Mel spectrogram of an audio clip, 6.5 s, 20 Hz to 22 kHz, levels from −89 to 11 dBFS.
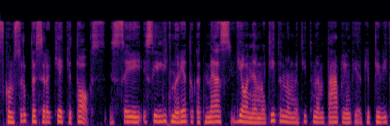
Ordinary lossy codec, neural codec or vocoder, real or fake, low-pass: MP3, 64 kbps; codec, 24 kHz, 3 kbps, HILCodec; fake; 10.8 kHz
